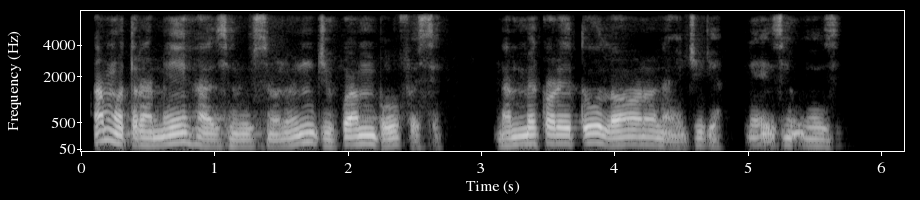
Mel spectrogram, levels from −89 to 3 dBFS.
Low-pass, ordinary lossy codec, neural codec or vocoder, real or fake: 7.2 kHz; AAC, 48 kbps; codec, 16 kHz, 6 kbps, DAC; fake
